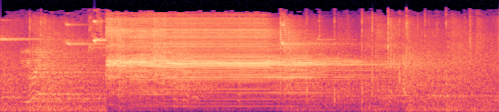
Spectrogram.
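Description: Gym scoreboard buzzer sounding one steady tone for about two seconds, starting a little over a second in: the horn that ends the game as the clock hits zero. A basketball bounces on the hardwood in a large echoing gym.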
